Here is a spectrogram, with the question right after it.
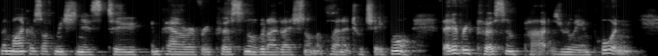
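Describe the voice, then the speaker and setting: A woman with an Australian accent talks very fast, her very deep, low pitch held in fairly even intonation. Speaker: technology specialist. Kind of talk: podcast interview.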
